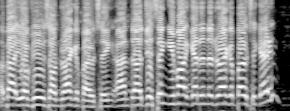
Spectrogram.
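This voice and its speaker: A man's voice: high voice, steady tone, a little fast, fairly bright tone, poor audio. A man working as a roving sports reporter, interviewing and announcing in a chatty, informal manner. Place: outdoors beside a race course.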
